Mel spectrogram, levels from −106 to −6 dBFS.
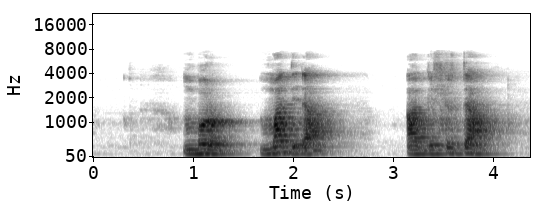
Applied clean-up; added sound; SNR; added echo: none; none; none; reverberation time 0.6 s.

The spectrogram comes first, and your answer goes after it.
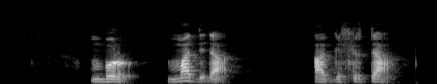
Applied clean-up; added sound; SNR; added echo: none; none; none; none.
